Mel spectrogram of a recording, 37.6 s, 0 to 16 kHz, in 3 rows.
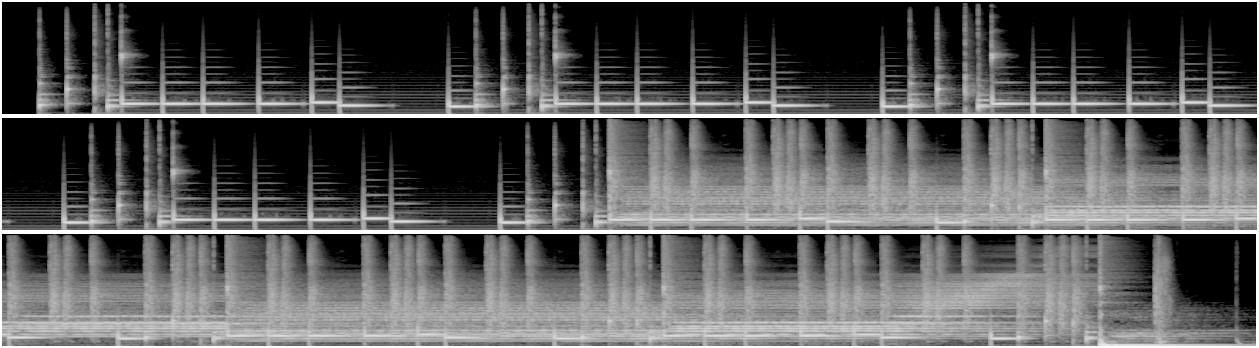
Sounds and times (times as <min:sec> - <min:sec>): Music: 0:00.4 - 0:37.6.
